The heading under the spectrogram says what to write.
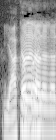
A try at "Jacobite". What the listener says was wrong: You're saying it wrong because it's Scotland and they don't pronounce it like French.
